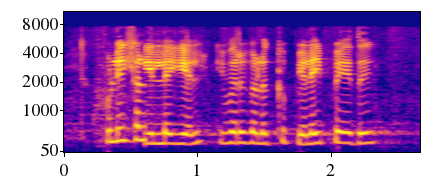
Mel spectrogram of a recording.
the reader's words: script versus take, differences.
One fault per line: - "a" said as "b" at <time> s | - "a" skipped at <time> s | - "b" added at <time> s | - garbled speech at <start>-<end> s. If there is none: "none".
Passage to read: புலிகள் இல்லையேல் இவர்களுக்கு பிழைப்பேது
none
